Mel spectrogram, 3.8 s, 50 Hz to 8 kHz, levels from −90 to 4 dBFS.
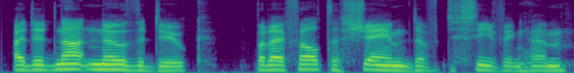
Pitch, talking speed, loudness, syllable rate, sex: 135 Hz, 205 wpm, -17 LUFS, 5.0 syllables/s, male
